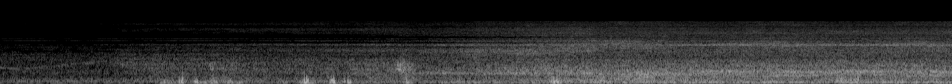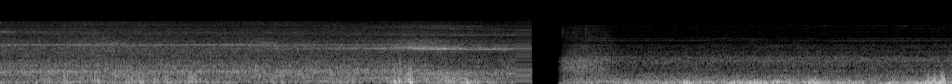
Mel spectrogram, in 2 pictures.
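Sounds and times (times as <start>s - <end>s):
train rolling rumble: 0.0s - 14.6s.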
